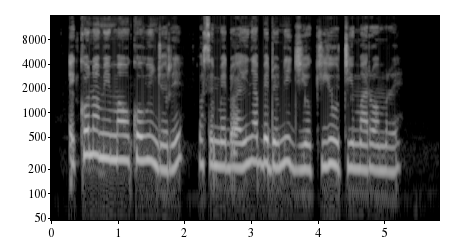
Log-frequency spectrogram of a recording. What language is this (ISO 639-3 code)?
luo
